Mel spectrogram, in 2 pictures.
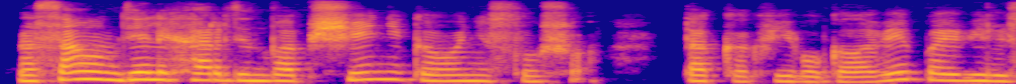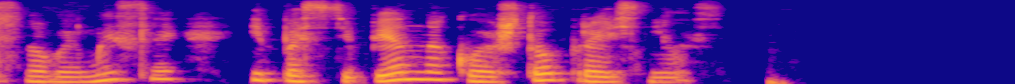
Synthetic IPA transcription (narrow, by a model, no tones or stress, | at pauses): nɐsaməmdʲelʲɪxardʲɪnvɐːpɕːenʲɪkɐvo̞nʲɪslˠuʂəlˠ | t̪akːakv̥jɪvo̞ɡəlˠɐvʲe̞pəjɪvʲilʲɪsʲno̞vɨjəmɨsʲlʲɪ | ipəsʲtʲɪpʲe̞nːəko̞jəʂt̪o̞pɾəjɪsʲnʲilˠəsʲ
